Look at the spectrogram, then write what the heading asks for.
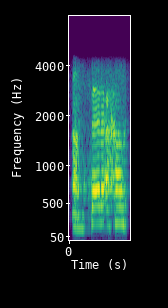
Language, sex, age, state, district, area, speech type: Sanskrit, female, 18-30, Kerala, Thrissur, urban, conversation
